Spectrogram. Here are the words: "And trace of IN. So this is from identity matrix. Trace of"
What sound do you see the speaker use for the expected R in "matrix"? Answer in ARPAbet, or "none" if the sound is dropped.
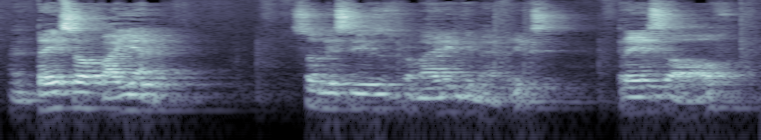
R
